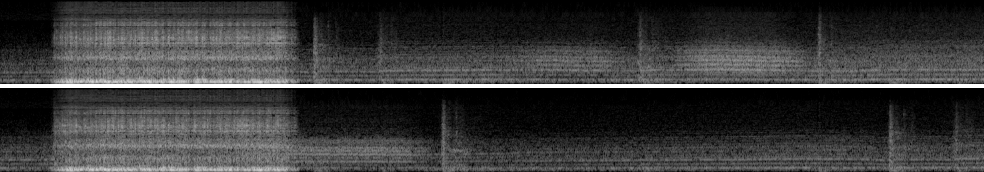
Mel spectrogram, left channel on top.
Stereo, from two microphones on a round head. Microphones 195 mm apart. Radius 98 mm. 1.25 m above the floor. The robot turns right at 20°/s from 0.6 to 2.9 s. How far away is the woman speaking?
I don't hear a woman speaking.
